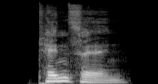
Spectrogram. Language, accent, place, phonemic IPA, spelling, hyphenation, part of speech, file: German, Germany, Berlin, /ˈtɛnt͡sl̩n/, tänzeln, tän‧zeln, verb, De-tänzeln.ogg
- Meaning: to sashay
